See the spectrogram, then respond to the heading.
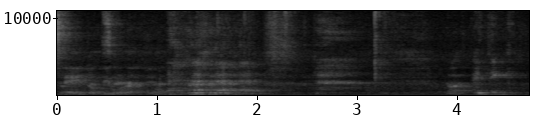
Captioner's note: laughter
